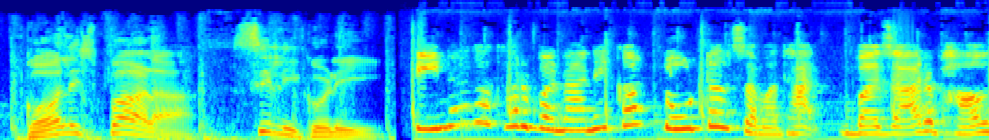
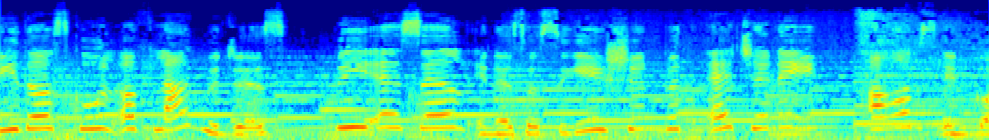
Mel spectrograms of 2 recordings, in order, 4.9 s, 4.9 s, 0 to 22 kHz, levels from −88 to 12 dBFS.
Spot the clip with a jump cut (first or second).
first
